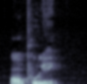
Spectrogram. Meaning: exaggerated; over the top
- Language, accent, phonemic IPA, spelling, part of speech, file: French, France, /ɑ̃.pu.le/, ampoulé, adjective, LL-Q150 (fra)-ampoulé.wav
